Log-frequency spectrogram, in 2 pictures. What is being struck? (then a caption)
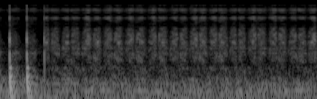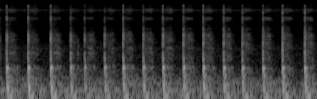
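Plastic stylus tip on a glass tablet screen. A plastic stylus tip scratches across a flat, solid iPad glass screen, drawing eyelashes in fine strokes. A soft continuous scratch in the first half gives way to quick, short, bright flicks, about two to three per second, over a steady low hum.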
